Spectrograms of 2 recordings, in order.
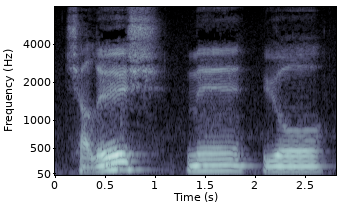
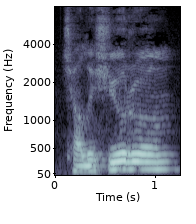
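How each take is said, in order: First: چالش میوروم very slow, چالش stressed. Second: چالشیوروم slow, stress at its end. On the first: Teacher models negative form for students, slow and stressed. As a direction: stress چالش, then drop through میوروم. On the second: Teacher models positive form for students, end-stressed. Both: Shown as a demonstration.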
